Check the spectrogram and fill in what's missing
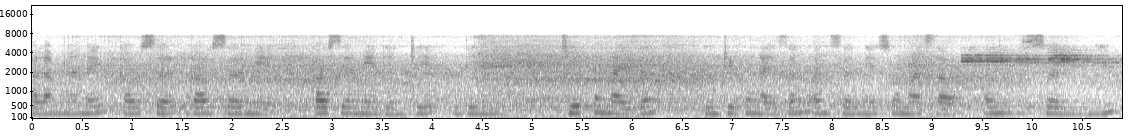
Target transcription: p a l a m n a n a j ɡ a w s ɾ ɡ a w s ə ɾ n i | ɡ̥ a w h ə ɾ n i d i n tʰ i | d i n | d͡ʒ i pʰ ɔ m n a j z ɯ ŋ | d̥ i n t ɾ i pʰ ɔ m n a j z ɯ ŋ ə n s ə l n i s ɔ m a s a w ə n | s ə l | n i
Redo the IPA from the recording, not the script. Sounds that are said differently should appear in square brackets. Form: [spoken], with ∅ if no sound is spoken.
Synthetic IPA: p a l a m n a n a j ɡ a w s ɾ ɡ a w s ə ɾ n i | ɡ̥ a w [s] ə ɾ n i d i n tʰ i | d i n | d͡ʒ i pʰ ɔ [ŋ] n a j z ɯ ŋ | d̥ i n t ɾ i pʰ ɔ [ŋ] n a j z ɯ ŋ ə n s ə l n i s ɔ m a s a w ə n | s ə l | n i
